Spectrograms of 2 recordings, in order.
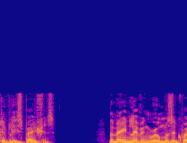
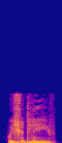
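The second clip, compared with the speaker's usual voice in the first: higher young woman's voice, lightly voiced; worried young woman, pitched up; Dina's voice; 9 semitones higher than usual. Dina speaks in story.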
